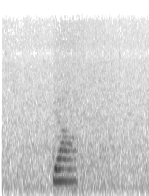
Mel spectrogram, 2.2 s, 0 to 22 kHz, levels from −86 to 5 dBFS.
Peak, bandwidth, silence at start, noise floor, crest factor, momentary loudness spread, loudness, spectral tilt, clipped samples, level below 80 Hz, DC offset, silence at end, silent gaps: -14 dBFS; 16.5 kHz; 0.05 s; -50 dBFS; 20 dB; 20 LU; -30 LUFS; -5.5 dB/octave; under 0.1%; -66 dBFS; under 0.1%; 0 s; none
